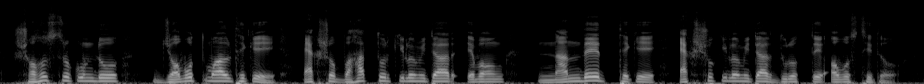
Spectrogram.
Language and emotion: Bengali, neutral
